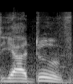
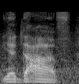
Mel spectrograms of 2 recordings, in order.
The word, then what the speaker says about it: Yadav: Yankee 7000 says, Yadav, in my opinion, is Yaduv, not Yadav.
